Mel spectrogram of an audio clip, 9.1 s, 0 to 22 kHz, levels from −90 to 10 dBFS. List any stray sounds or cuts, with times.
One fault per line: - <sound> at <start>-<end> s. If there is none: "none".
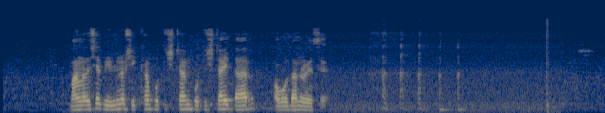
- laugh at 5.5-7.1 s
- thud at 8.2-8.4 s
